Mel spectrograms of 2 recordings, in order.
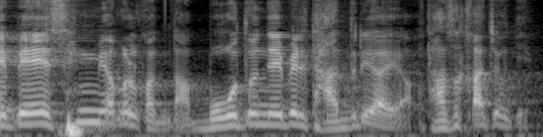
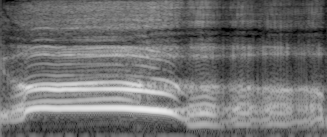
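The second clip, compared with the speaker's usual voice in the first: loud, high wail; a proud man breaking into loud weeping; wailing cry; 12 dB louder than usual. Retold or imitated. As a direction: let out one sudden wail. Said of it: "막 통곡을 해요".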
